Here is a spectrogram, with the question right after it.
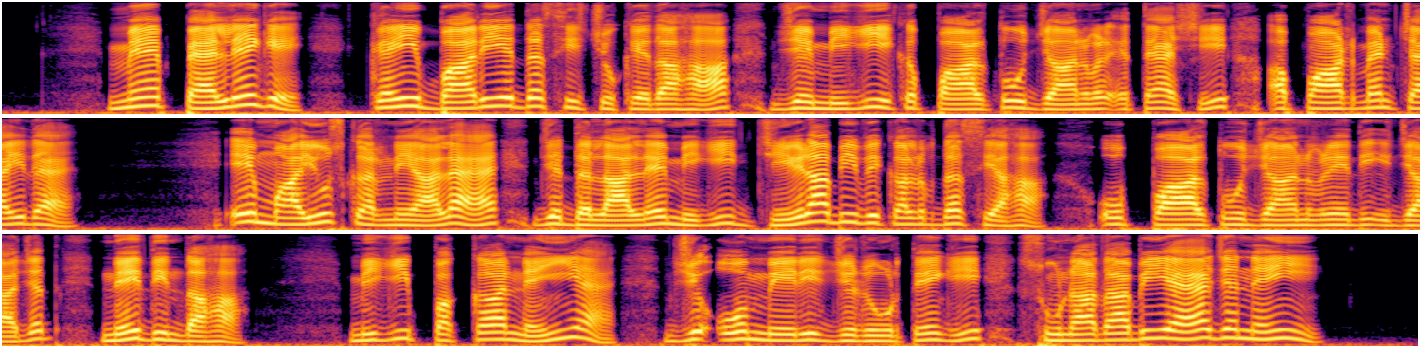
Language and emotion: Dogri, angry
